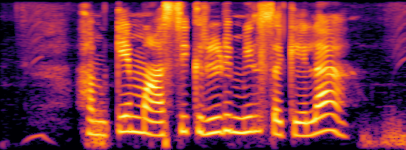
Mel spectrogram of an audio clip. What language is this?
Bhojpuri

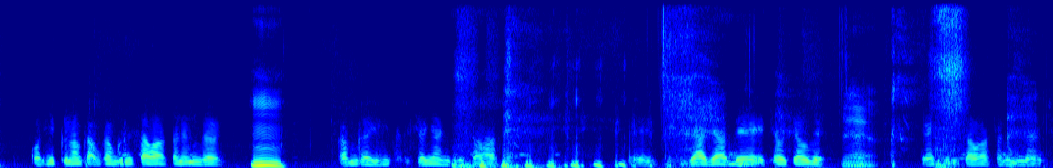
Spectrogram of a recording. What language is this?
Fula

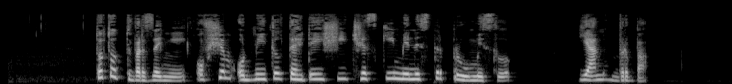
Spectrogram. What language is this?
Czech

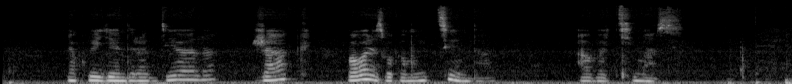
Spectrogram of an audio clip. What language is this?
Kinyarwanda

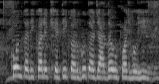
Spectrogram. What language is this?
Chhattisgarhi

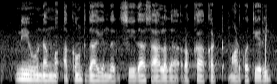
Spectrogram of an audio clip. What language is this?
Kannada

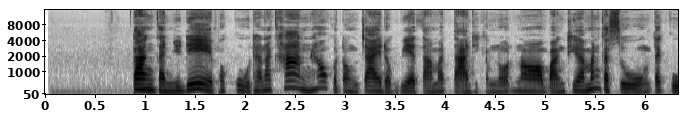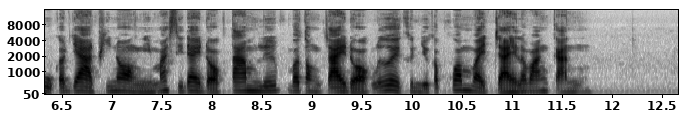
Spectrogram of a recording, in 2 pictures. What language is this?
Thai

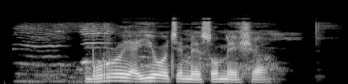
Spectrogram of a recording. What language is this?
Rombo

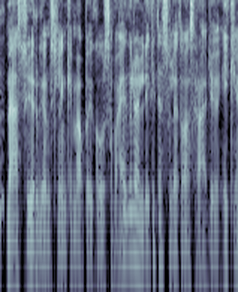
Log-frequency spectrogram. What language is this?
Lithuanian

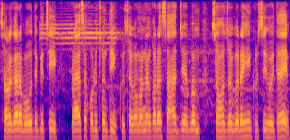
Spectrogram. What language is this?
Odia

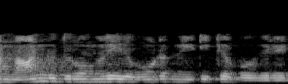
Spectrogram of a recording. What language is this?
Tamil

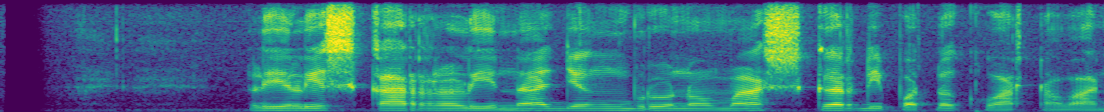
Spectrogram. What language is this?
Sundanese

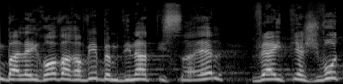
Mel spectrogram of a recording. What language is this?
Hebrew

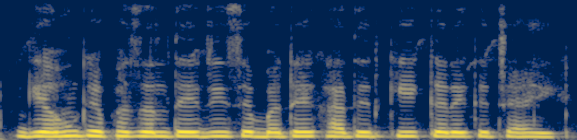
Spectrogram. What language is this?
Magahi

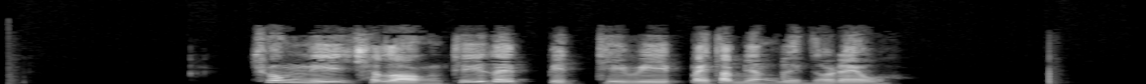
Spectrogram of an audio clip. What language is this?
Thai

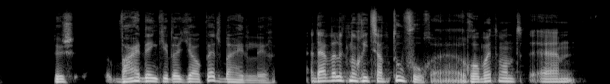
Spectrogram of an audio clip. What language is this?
Dutch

